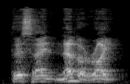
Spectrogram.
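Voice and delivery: loud, indignant country lad; loud rustic protest; Tom's bold voice. Acted. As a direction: declare it like a stubborn Cornish farmhand. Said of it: "said Tom".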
